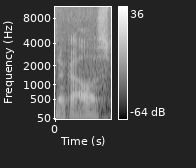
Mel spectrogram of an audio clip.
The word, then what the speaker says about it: Nogales: to do that um or nogales which i know it's nogales but what fun is it if you can't butcher the name right 4-2 print i got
